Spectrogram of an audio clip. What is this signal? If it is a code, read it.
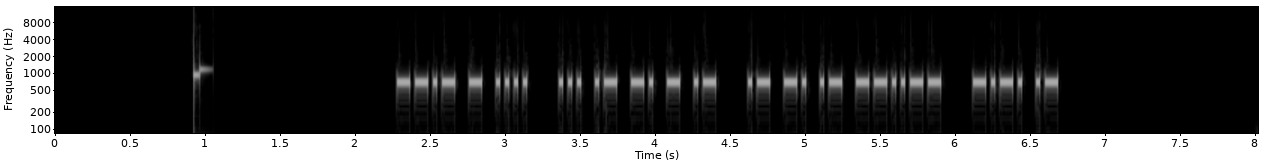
Morse code, heard as a keyed tone, about 40 wpm, 700 Hz. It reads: QTH SANTA ANA, CA
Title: K1USN SST QSO Practice 40wpm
